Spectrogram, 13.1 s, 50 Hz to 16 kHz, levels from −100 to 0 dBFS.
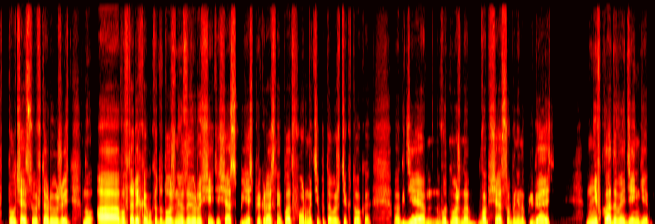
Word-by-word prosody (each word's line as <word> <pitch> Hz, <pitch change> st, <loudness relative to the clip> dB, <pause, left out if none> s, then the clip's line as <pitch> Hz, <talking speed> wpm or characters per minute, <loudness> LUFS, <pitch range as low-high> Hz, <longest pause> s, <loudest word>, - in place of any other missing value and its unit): получает 145 Hz, +1 st, +1 dB
свою 140 Hz, +3 st, -3 dB
вторую 140 Hz, -1 st, 0 dB
жизнь. 210 Hz, -, -2 dB, 0.2 s
Ну, 150 Hz, -1 st, -2 dB
а 140 Hz, -2 st, +8 dB
во-вторых, 150 Hz, -, +2 dB
как 165 Hz, -3 st, 0 dB
бы 125 Hz, -, -7 dB
кто-то 170 Hz, +3 st, -6 dB
должен 155 Hz, 0 st, +1 dB
ее 145 Hz, -2 st, +1 dB
завирусить. 140 Hz, -, -1 dB
И 110 Hz, -, -7 dB
щас 160 Hz, +7 st, -2 dB
есть 145 Hz, +2 st, -4 dB
прекрасные 145 Hz, -3 st, -2 dB
платформы 155 Hz, -, -2 dB
типа 115 Hz, -2 st, -13 dB
того 120 Hz, +2 st, -1 dB
же 110 Hz, -, -6 dB
"Тиктока", 105 Hz, -5 st, -6 dB, 0.5 s
а, 115 Hz, -, -4 dB
где 130 Hz, +2 st, +3 dB, 0.2 s
вот 135 Hz, +4 st, -5 dB
можно, 135 Hz, -4 st, -1 dB, 0.2 s
вообще 140 Hz, 0 st, -1 dB
особо 120 Hz, 0 st, -3 dB
не 120 Hz, -, -3 dB
напрягаясь, 130 Hz, -, -1 dB, 0.7 s
не 140 Hz, +4 st, +2 dB
вкладывая 130 Hz, -5 st, +3 dB
деньги, 165 Hz, -, -3 dB
140 Hz, 150 wpm, -22 LUFS, 125-155 Hz, 0.7 s, а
